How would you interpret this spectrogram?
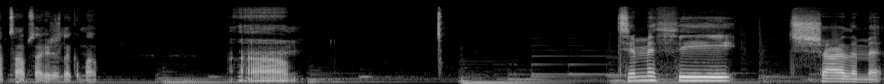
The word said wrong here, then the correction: Chalamet: Charlemagne, Charlemagne, Charlemagne. I don't know how to pronounce his name. Let me let me do it on my phone. Timothy Chalamet. Timothy Chalamet.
